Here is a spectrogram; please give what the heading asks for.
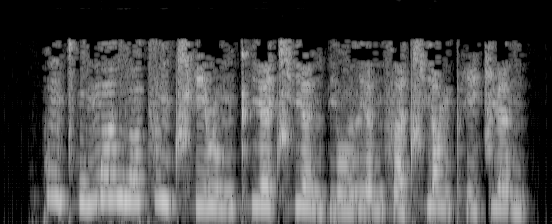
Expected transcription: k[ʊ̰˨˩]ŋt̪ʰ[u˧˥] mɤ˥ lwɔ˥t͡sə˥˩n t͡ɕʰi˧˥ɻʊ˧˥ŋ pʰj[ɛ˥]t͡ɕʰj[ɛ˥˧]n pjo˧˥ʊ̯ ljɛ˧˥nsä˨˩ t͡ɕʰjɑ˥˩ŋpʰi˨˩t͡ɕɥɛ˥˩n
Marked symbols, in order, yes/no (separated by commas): no, yes, no, no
